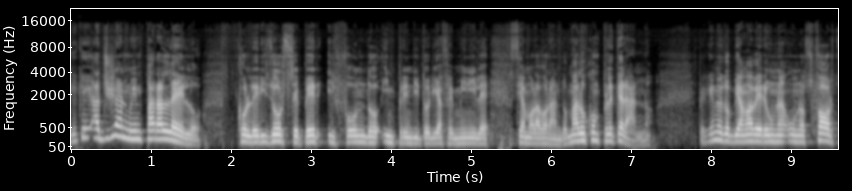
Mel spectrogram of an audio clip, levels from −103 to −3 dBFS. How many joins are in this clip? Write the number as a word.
one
